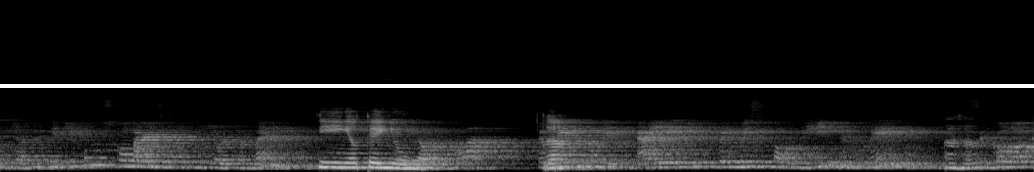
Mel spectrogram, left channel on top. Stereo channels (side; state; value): left; silent; 57 dB below the other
